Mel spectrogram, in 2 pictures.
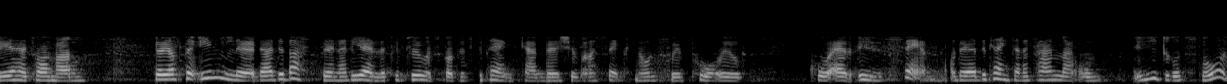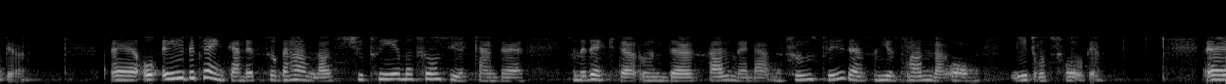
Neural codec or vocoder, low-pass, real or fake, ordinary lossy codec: codec, 44.1 kHz, 1.7 kbps, Pupu-Codec; 3.6 kHz; fake; Opus, 64 kbps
